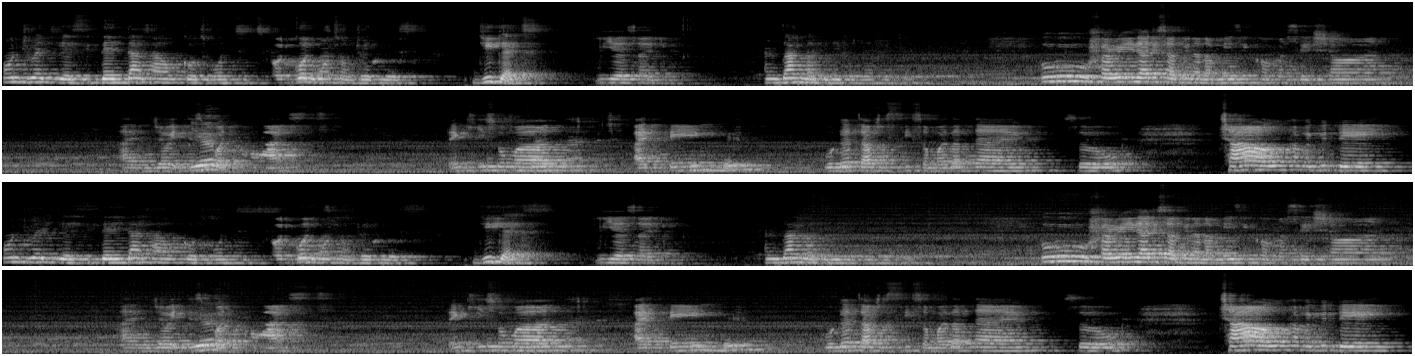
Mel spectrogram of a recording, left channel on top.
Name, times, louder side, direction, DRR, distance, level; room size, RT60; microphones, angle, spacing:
voice 1, 0.0-2.5 2.9-4.1 4.7-5.3 7.6-9.1 16.0-16.2 18.9-20.0 21.0-21.7, left 1 dB, 75° left, 2 dB, 3.3 m, -21 dB
voice 2, 2.7-3.1 5.9-6.7 10.4-13.9 15.3-17.1 18.6-19.6 20.4-21.4 22.3-24.5 24.9-26.0 26.3-27.9, equal, 5° right, 2 dB, 4.3 m, -22 dB
Motorcycle, 7.9-23.6, right 1 dB, 70° right, 4.3 m, -38 dB
29.0 x 20.5 x 9.9 m, 0.87 s
head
